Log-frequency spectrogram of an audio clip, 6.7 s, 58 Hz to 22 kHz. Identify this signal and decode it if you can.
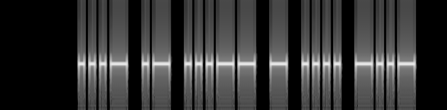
Morse code, heard as a keyed tone, about 15 wpm, 700 Hz. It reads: VA3THX
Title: DXCC-100 Call Signs - 6 Characters - 15wpm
